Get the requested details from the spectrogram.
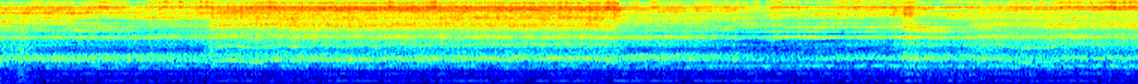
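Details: Dental assistant training demonstration of clinical polishing of lingual surfaces with mirror: slow-speed handpiece with light intermittent swipes, one to three seconds per tooth; steady high motor whine with brief pitch shifts between teeth.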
